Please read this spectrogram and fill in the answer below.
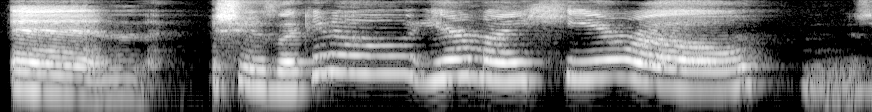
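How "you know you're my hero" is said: high, drawn-out mock adoration; mock gushing admirer. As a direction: gush it slowly, pitched up high. Acted gushing thanks to hero.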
